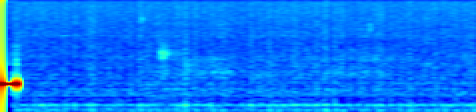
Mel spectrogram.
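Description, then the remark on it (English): A short, sharp censor bleep over a spoken name, a steady high-pitched tone lasting only a split second at the very start, followed by near silence with no voices. “All right, I'm going to ask you this one, and then I'm going to have to beep out the name tomorrow.”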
